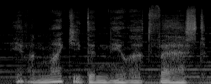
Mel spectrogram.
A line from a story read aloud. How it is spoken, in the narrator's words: Nick said under his breath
